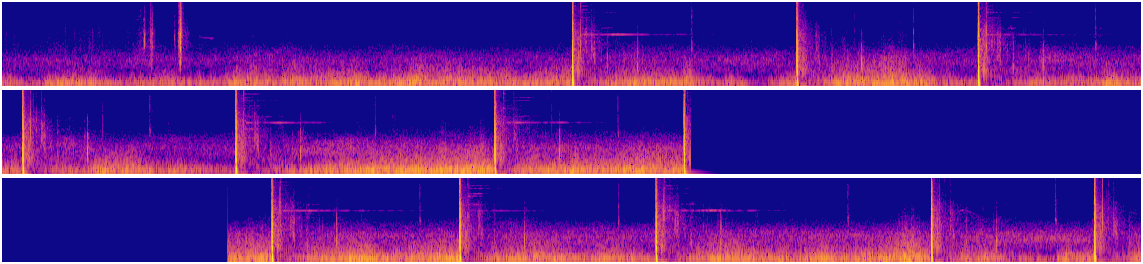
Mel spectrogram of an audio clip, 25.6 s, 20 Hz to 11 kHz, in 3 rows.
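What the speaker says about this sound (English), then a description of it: "Shooting some Stinger." A Taurus TX22 pistol firing CCI Stinger rounds at steel targets, sharp loud cracks spaced a second or two apart, a run of about eight shots, a silent gap, then another string of shots.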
